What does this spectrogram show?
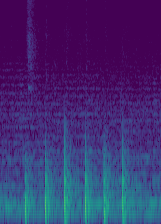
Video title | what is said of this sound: Pain maison comme à la boulangerie (pain cocotte) - Tuto Les gourmandises de LN | Vous entendez comment il sonne creux? C'est signe que c'est un pain bien cuit.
